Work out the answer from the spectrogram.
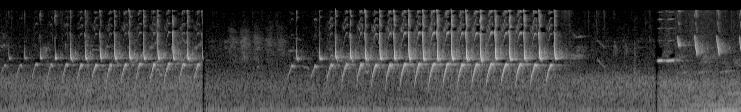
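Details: Northern Cardinal singing in an aviary: rapid series of loud, clear, down-slurred whistles, about ten per phrase, in two long bursts with a short pause between.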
